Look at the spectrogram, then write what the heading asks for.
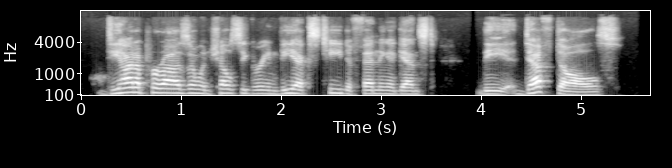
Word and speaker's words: VXT: I think I've heard Deonna and Chelsea say VXT. I think it's supposed to be pronounced Vexed. Hmm. Yeah, I think it's supposed to be Vexed.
